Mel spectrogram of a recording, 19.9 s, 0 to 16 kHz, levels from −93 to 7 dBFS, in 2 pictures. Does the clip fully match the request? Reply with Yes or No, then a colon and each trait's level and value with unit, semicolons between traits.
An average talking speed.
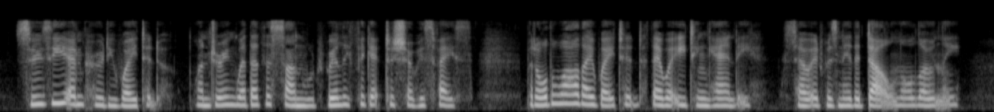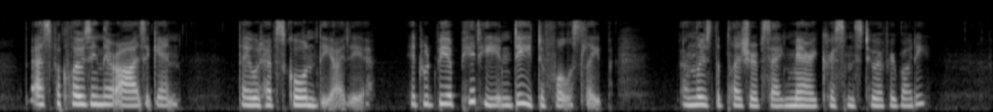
Yes: average, 190 wpm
